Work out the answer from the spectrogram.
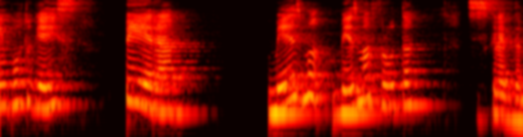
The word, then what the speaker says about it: pera: Verdinha, com formato assim, que a gente chama em italiano e em português pera. Mesma fruta, se escreve da mesma forma, P-E-R-A.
